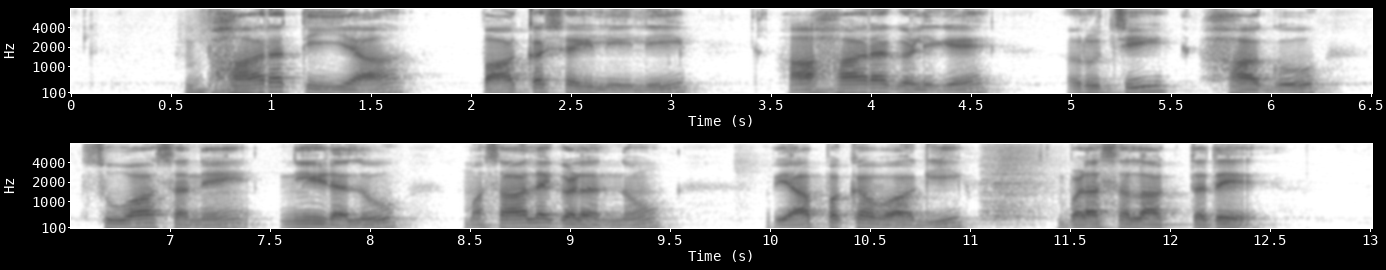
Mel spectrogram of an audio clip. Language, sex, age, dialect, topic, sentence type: Kannada, male, 18-24, Mysore Kannada, agriculture, statement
